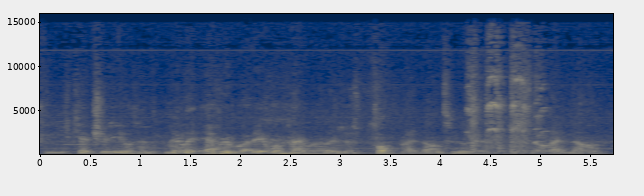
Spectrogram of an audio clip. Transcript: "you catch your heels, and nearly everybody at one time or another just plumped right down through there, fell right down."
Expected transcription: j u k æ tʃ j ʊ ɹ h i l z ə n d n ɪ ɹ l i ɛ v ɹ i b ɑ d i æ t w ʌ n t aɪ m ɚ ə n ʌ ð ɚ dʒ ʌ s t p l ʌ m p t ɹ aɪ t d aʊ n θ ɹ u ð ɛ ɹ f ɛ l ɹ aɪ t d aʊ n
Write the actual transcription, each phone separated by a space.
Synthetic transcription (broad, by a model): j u k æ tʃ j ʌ ɹ h i l z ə n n ɪ ɹ l i ɛ v ɹ i b ɑ d i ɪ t w ʌ n t aɪ m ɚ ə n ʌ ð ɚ dʒ ʌ s t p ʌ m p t ɹ aɪ t d aʊ n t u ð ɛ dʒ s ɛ ɹ aɪ t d aʊ n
